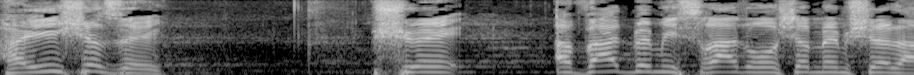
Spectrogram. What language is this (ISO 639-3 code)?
heb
